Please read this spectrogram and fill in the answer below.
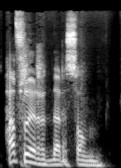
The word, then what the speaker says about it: Hallfridason: Og denne presten har navnet Einar Hallfridason. Hvordan har du uttalt det der? – Hallfridason. – Hallfridason.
